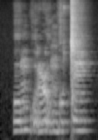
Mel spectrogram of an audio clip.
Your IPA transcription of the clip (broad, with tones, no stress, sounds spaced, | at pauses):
o˩˥ m b o̰˧˩˧ l ɭ o̰˥˩ ŋ ɡ o˧ ǀ e˥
